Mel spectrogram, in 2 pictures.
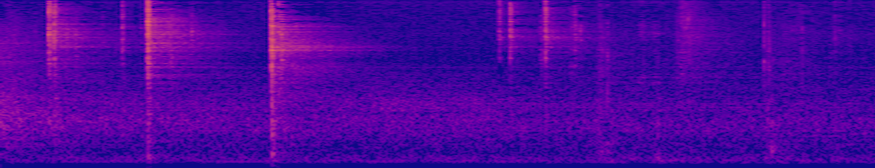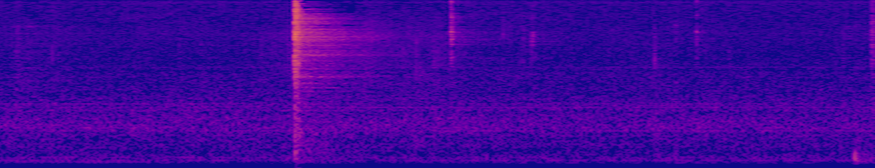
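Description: Wire being bent on a homemade metal jig for making two-way slide buckles: sparse light metallic clicks and taps, about seven in all, the loudest one about seven seconds in.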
